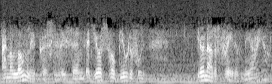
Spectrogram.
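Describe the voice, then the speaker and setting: An American actor playing a lonely, quietly controlling mutant suitor in a 1950s radio drama, hesitant yet insistent and coaxing. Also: male voice, mid-range voice, expressive, a little fast, close to an everyday voice. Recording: noisy vintage radio broadcast recording.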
